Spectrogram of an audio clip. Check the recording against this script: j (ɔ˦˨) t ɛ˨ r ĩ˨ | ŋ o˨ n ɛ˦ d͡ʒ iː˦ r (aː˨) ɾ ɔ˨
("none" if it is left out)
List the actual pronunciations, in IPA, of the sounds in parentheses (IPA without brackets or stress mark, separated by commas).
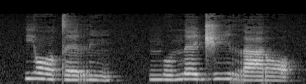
ɔ˦˨, aː˨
